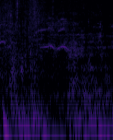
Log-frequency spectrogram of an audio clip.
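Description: Horses in a video game whinny and stamp, a brief high neigh sliding over soft hoof clatter in a dense, continuous game soundscape.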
